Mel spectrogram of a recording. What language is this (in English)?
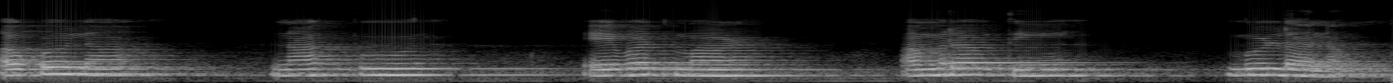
Marathi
